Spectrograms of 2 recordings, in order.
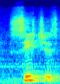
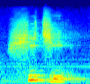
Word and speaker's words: shichi: Sich is actually pronounced shichi. It's just really hard to do when you're an English speaker. Shich. It's not sichi, but you'll hear people say that all the time.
